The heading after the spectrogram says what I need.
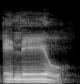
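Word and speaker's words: ἔλεος: Eso se pronuncia más o menos como eleo.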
